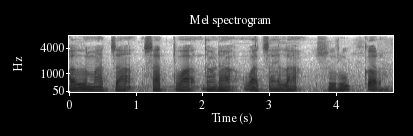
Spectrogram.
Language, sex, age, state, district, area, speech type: Marathi, female, 30-45, Maharashtra, Amravati, rural, read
